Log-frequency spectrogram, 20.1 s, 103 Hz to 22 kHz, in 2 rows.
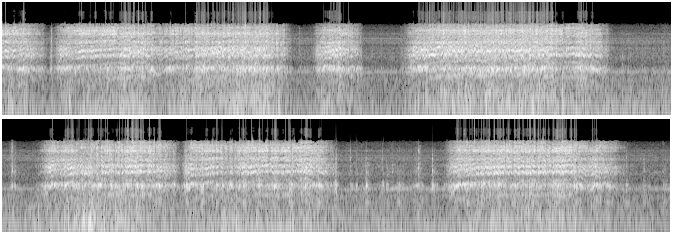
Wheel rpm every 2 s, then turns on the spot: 100, 130, 40, 120, 80, 80, 110, 70, 70, 100.
8-10 14-16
